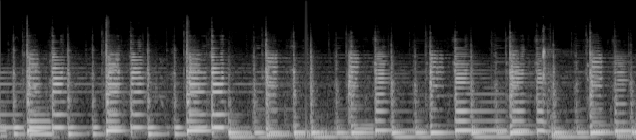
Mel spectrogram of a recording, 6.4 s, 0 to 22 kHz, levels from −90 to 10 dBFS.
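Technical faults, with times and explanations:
3.05 s, gap between stream segments: a hard-edged hole of about 14 ms of silence where two segments' timestamps don't quite meet; nothing's actually lost.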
